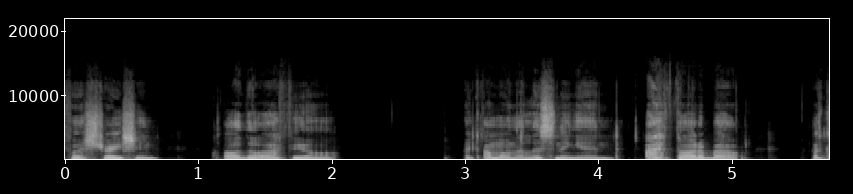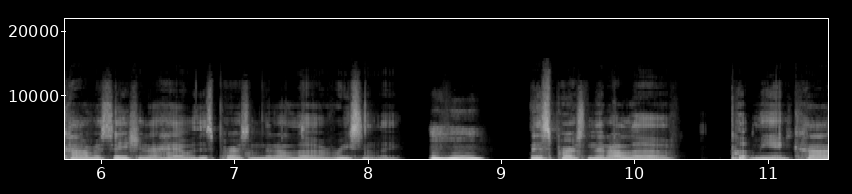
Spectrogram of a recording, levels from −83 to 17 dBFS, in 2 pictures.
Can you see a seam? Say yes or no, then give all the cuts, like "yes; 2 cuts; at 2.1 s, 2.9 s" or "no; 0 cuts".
no; 0 cuts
